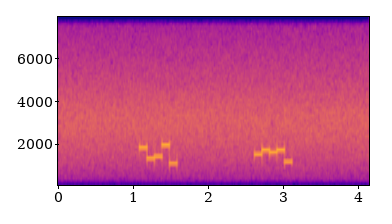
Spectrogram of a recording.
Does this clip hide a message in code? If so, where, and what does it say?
Yes: five-tone selective call (CCIR) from 1.1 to 3.1 s, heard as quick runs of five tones, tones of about 100 ms, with radio hiss. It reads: 94501 68782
